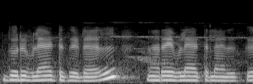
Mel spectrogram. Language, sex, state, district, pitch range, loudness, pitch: Tamil, female, Tamil Nadu, Kanyakumari, 185-205 Hz, -15 LUFS, 195 Hz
